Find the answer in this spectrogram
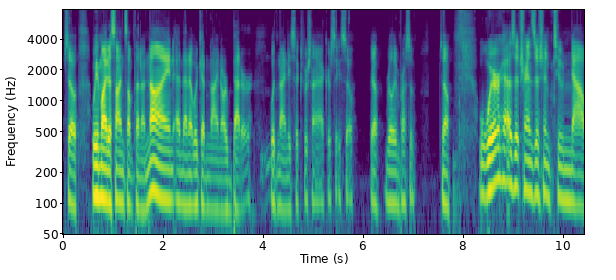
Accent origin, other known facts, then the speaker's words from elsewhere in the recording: Michigan, United States; I am from Michigan, which means that I'm a Detroit Pistons fan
